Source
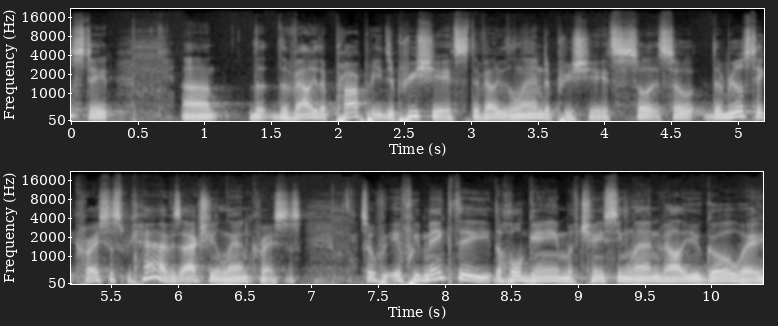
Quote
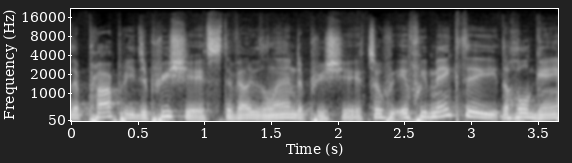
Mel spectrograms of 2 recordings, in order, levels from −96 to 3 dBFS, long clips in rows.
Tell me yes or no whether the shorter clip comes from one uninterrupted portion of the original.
no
